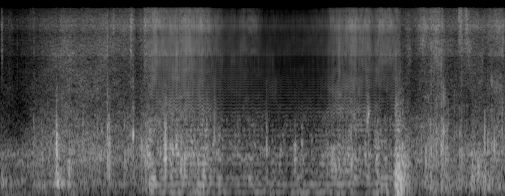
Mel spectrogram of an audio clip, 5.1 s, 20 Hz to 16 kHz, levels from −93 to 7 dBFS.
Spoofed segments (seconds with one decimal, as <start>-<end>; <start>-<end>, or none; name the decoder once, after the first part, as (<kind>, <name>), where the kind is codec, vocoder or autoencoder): 1.5-4.0 (vocoder, BigVGAN v2)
